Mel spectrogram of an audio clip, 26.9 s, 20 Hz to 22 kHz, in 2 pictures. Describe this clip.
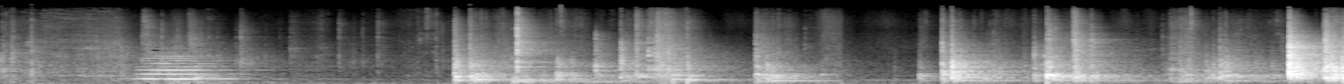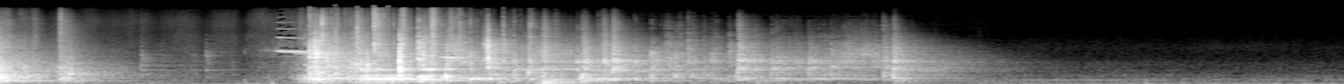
Sound of chute using on 8 floor.
Recorded: 2013-11-19
XY-stereo.
Recorder: Tascam DR-40
chute, city, rumble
